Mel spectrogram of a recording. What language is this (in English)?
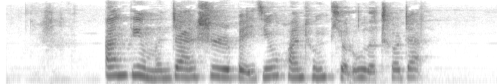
Chinese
